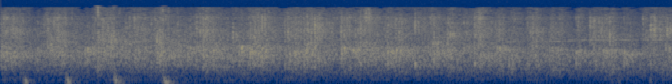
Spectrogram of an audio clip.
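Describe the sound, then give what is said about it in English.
A crowd at an event bursts into steady applause, a dense wash of many hands clapping at full volume, with a few sharp individual claps standing out near the start. “Let's give them a round of applause for everything.”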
